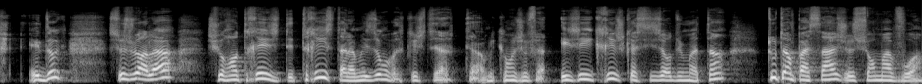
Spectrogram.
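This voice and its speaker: A woman with an ordinary speaking voice talks at medium pitch and a moderate pace, her intonation lively. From Paris suburbs, France. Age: 30s. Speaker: comedian. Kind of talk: interview.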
